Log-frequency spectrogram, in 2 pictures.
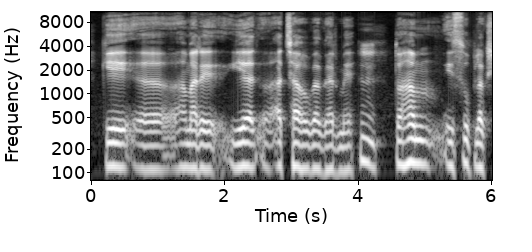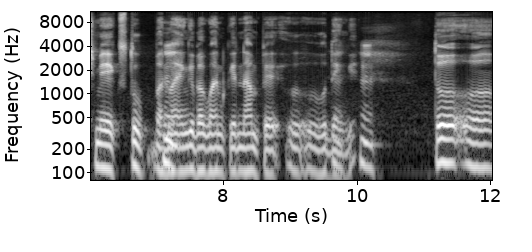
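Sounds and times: man speaking: 0:00.2 - 0:10.3, 0:11.2 - 0:12.0.

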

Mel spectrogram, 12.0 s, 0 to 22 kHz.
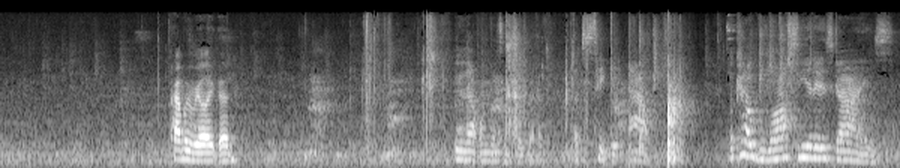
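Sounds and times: slime squeezed crackling: 0:04.8 - 0:06.0.

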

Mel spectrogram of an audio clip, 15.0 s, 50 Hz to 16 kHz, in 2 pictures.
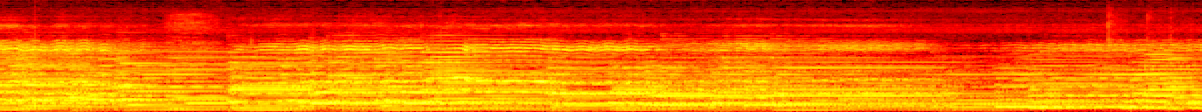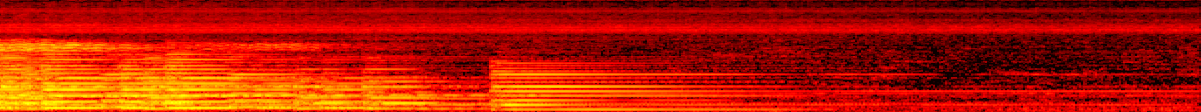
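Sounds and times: grand piano playing: 0:00.0 - 0:15.0.

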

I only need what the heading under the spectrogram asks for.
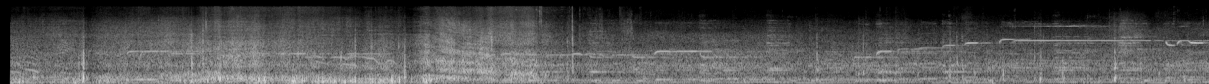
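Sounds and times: snowboards scraping on snow: 0:00.6 - 0:06.9.

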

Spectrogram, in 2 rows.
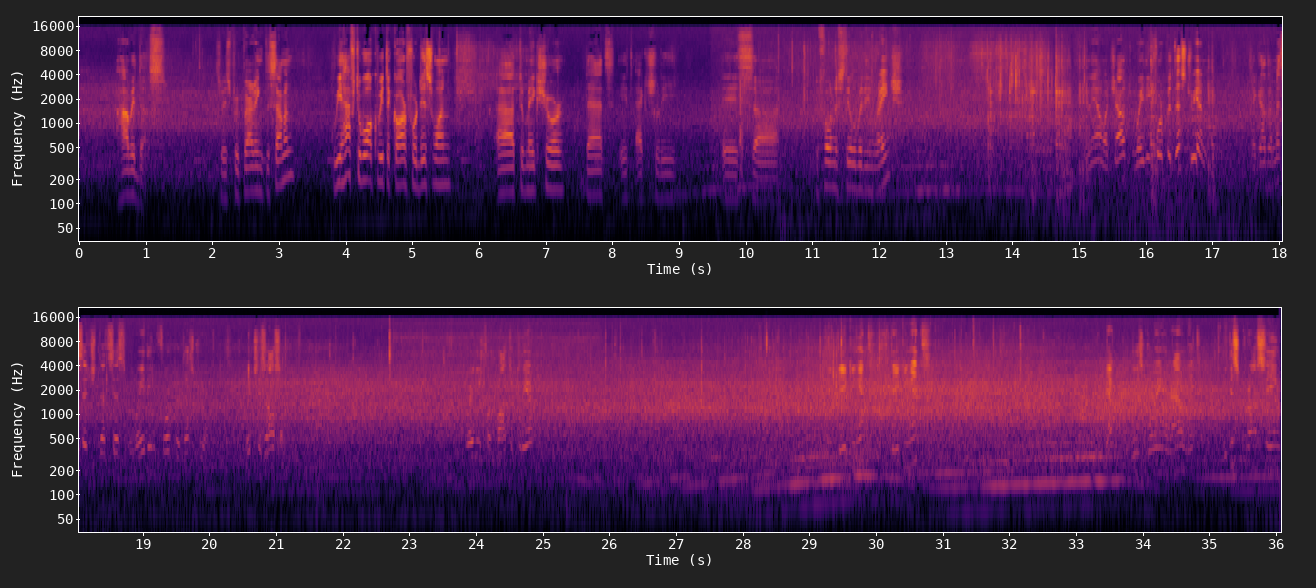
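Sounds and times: tyres rolling on asphalt: 0:00.0 - 0:36.0
footsteps crunching on asphalt: 0:09.9 - 0:14.6, 0:20.0 - 0:24.2.

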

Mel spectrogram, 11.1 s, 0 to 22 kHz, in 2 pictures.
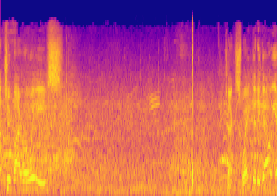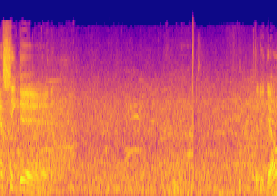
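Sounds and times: crowd murmur: 0:06.4 - 0:11.0
baseball popping into leather mitt: 0:09.4 - 0:09.6.

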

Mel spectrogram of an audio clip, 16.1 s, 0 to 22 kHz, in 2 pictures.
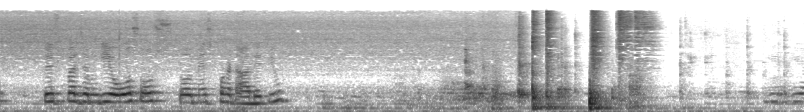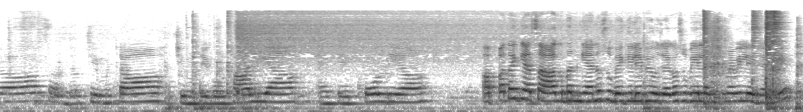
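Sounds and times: low steady hiss: 0:00.0 - 0:14.4
metal cookware clanking: 0:04.6 - 0:07.2.

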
